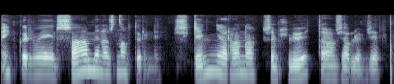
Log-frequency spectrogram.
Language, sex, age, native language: Icelandic, male, 20-29, Icelandic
